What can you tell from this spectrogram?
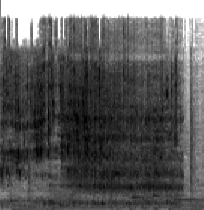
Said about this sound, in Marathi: ह्यामध्ये आता परत पाणी घालून घेते.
